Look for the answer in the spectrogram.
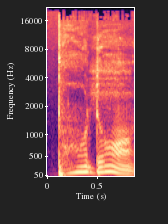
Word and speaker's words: Pendant: Ich denke, was steht da Hamburger Pedant zu Mixi TV? Ich denke, okay, er wird schon wissen. Ja. Pendant.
